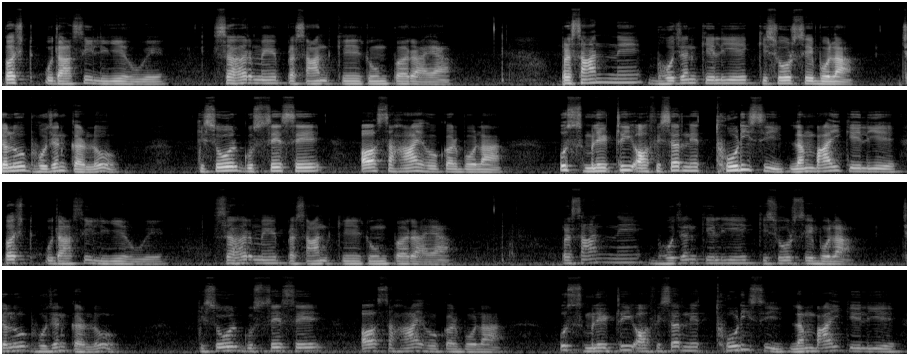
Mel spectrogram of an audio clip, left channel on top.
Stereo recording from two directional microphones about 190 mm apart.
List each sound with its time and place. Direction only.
0.0 s speech: 15° left (ahead or behind)
5.5 s speech: 35° left (ahead or behind)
